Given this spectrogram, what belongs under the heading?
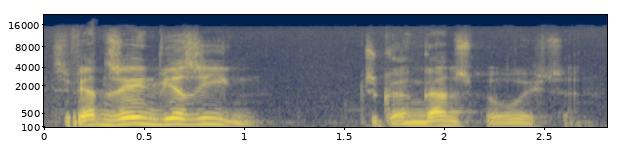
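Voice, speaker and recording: An actor playing a zealous, self-assured revolutionary commander in a German radio play, didactic and needling. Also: male voice, mid-range voice, very animated, fast, darkish tone. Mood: confident.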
